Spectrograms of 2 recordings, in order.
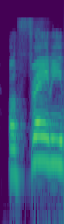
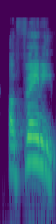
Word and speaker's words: Afeni: Hey, my people, I am thrilled to have Afrika Afeni Mills. That's right, Afeni with the A, all right? You see it with an E, but you pronounce it with an A, all Yeah.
